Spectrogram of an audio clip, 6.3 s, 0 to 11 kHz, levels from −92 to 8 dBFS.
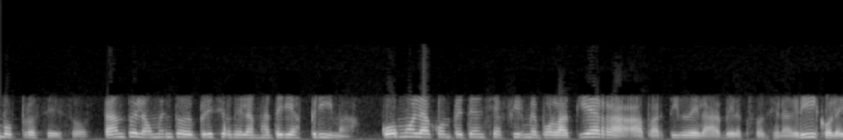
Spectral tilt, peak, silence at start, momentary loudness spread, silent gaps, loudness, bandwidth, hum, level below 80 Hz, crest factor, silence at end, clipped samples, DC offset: -7 dB/octave; -4 dBFS; 0 s; 8 LU; none; -21 LUFS; 3.7 kHz; 50 Hz at -55 dBFS; -54 dBFS; 18 dB; 0 s; under 0.1%; under 0.1%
